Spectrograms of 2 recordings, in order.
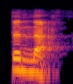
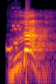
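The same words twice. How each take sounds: First: Said in the usual way. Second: "Laugh!" barked high and loud; angry high shout of "Laugh!"; bitter shout. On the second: Acted. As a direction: demand it with bitter anger. Bitter challenge.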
